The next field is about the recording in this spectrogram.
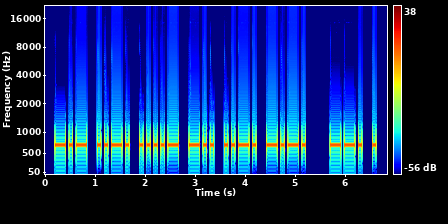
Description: Morse code, heard as a keyed tone, about 18 wpm, 700 Hz. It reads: KF4DFC GE
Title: SOTA QSO Practice 17wpm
